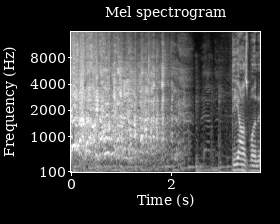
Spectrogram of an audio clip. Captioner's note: laughter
